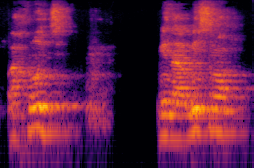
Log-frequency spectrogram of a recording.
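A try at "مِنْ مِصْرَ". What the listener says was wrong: min misra enggak ada alif lah min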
